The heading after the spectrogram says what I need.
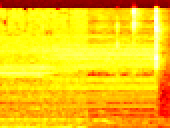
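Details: Hair clipper that had been jammed and only humming, after opening and cleaning it: steady, even electric buzz as it runs freely, ending with a switch click; normal running after the repair.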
